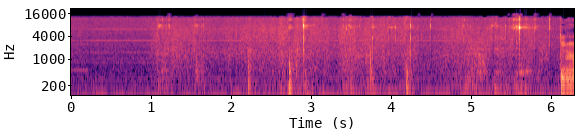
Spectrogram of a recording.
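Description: Clothes rustle as a woman rummages through a shelf.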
